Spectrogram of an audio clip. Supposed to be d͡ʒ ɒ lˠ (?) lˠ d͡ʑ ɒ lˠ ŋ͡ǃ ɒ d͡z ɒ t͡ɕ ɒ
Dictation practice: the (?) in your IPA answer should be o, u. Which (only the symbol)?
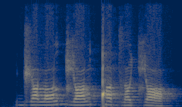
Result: o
